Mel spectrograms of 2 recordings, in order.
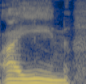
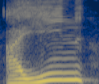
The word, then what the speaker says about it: ayin: can see mem uh looks like an I exactly how it's pronounced basically I on basically that last part is different but I it means an I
